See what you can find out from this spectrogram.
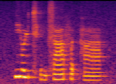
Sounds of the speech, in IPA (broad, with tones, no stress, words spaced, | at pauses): jɵ˥ɥt͡sʰɪ˨˩ŋsaː˨˧ fɐ˧t̚haː˨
